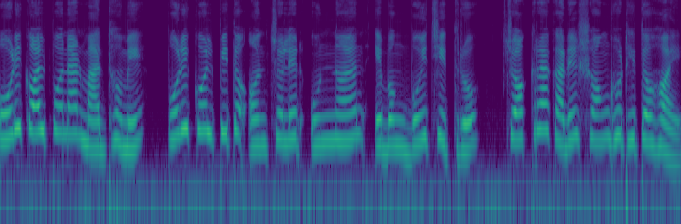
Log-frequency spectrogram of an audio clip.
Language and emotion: Bengali, neutral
